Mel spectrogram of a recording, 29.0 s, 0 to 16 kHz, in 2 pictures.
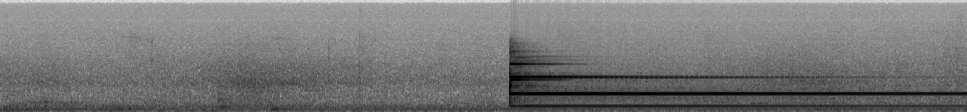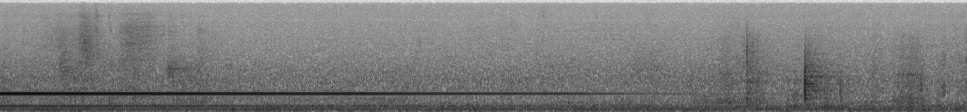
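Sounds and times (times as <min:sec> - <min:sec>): singing bowl struck and ringing: 0:07.7 - 0:23.4.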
